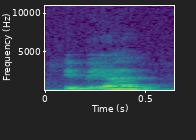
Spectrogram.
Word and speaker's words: ideal: how it's spelled e try and pronounce each of those vowels as they are written I like ink e Like Elephant a like apple IDE good ideal how would say it's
